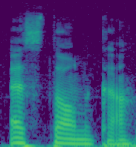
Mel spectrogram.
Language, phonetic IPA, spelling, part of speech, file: Polish, [ɛˈstɔ̃ŋka], Estonka, noun, Pl-Estonka.ogg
